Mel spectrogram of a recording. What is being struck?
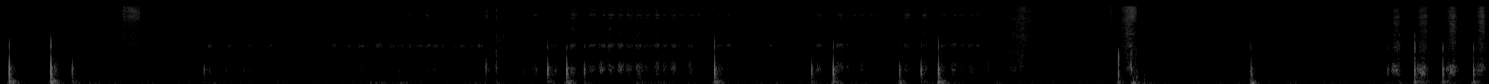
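Graphite pencil on drawing paper.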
